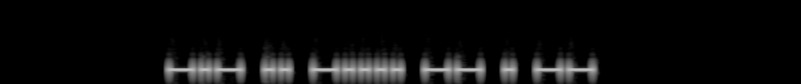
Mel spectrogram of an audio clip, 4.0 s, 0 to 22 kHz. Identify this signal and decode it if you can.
Morse code, heard as a keyed tone, about 30 wpm, 700 Hz. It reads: KI6MEM
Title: USA Call Signs - 6 Characters - Repeated 3x - 30wpm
